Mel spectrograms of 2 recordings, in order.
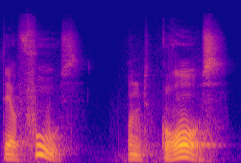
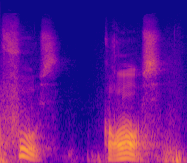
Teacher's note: der Vokal, der vor diesem Buchstaben steht, wird lang ausgesprochen. Ein scharfes S, ein SZ, steht nie nach einem kurz ausgesprochenen Vokal.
